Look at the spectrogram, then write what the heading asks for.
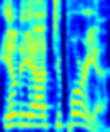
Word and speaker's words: Ilia Topuria: Yeah, that guy, Ilia Topuria.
